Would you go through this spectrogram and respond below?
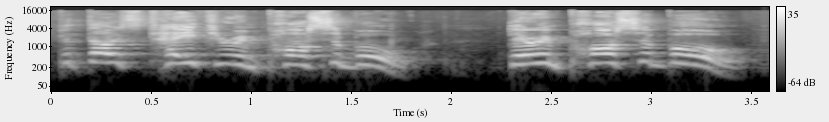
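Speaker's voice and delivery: overplayed envy; mock jealous rant. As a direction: whine about a rival's perfect teeth.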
